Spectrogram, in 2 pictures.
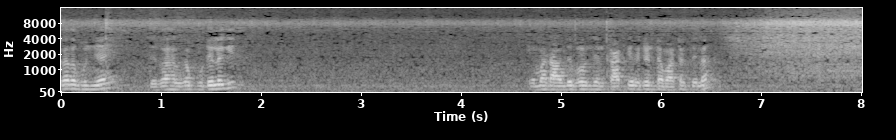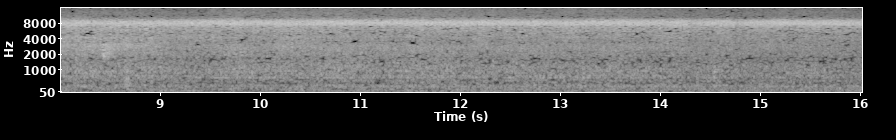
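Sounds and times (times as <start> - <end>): tomatoes sizzling in hot oil: 0.0 - 16.0.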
